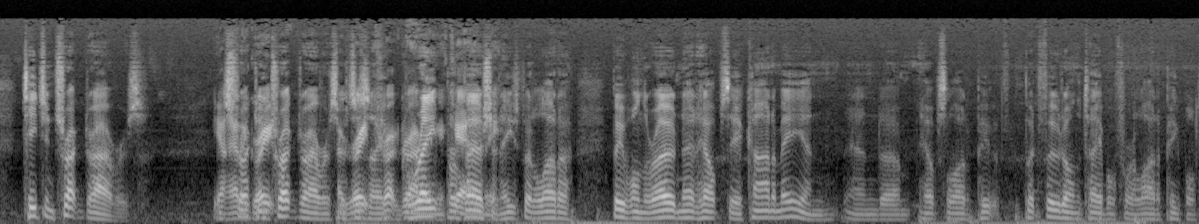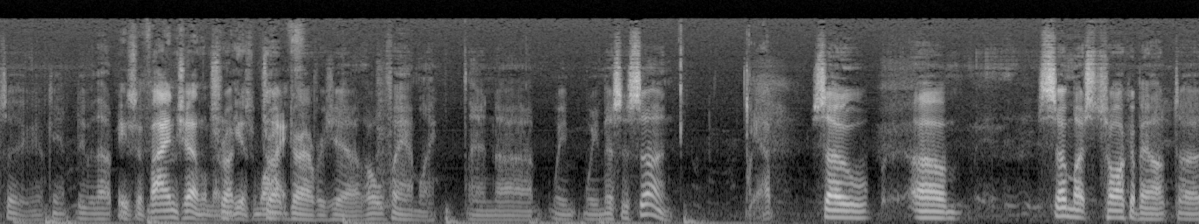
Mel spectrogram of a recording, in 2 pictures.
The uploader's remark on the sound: broadcasting live from Bell’s Carpet & Floors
